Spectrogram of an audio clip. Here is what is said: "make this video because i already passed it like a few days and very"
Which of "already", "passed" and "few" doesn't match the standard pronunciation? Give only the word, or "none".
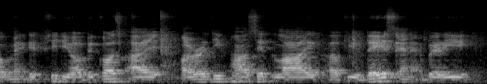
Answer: passed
